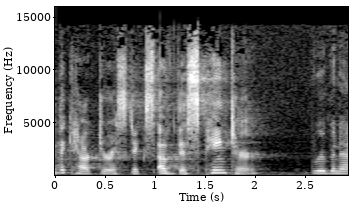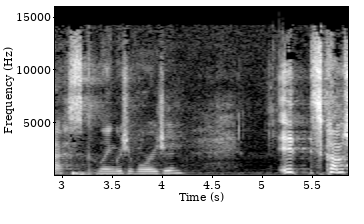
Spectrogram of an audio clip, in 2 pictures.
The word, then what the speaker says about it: Rubenesque: e I see h e CH number 35 rubenesque rubenesque may I please have the definition rubenesque means of or relating to or having the characteristics of this painter rubenesque language of origin it comes from a Flemish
